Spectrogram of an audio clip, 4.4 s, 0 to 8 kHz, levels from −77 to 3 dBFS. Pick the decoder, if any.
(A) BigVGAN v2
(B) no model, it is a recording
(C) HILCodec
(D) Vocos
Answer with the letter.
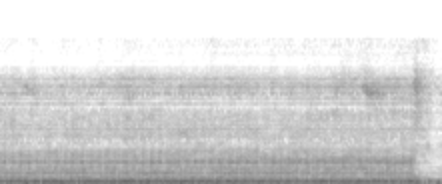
D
